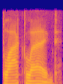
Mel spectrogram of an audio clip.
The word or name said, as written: black-legged tick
